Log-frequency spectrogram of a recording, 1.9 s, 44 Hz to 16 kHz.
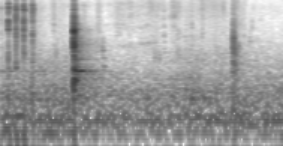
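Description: Ratchet snugging up the bolts on a 2008-2010 Ford F-250 Super Duty front hub: a quick run of faint clicks, then a sharper metallic clack and a later soft click, quiet and close with no talk.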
